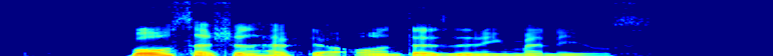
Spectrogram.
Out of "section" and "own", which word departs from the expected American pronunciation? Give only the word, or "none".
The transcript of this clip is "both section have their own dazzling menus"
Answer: section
